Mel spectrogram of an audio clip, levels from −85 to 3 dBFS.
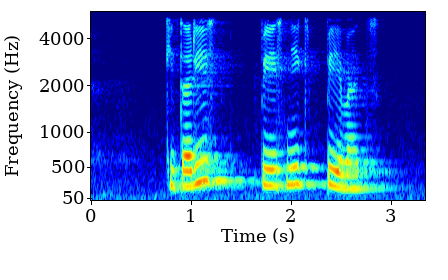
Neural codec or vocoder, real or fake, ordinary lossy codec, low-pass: none; real; none; 5.4 kHz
